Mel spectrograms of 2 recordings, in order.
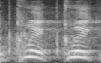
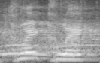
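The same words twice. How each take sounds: First: Said in the usual way. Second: Camera click sounds. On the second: Retold or imitated. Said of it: "That's when they said".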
